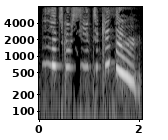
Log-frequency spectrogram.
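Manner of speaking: high, slow mocking voice; mocking whiny man. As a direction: mimic a clingy guy's whine. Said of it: "All the rest have been like".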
